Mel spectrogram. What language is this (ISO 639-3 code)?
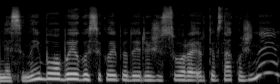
lit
